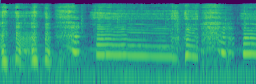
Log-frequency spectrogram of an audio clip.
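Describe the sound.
A woman cries, her voice breaking into wavering, sobbing wails and whimpers that bend up and down in pitch, in several loud bursts separated by short catches of breath.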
